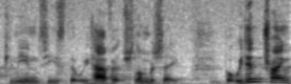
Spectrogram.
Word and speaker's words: Schlumberger: Most people struggle and call it Schlumberger, but it's Schlumberger.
